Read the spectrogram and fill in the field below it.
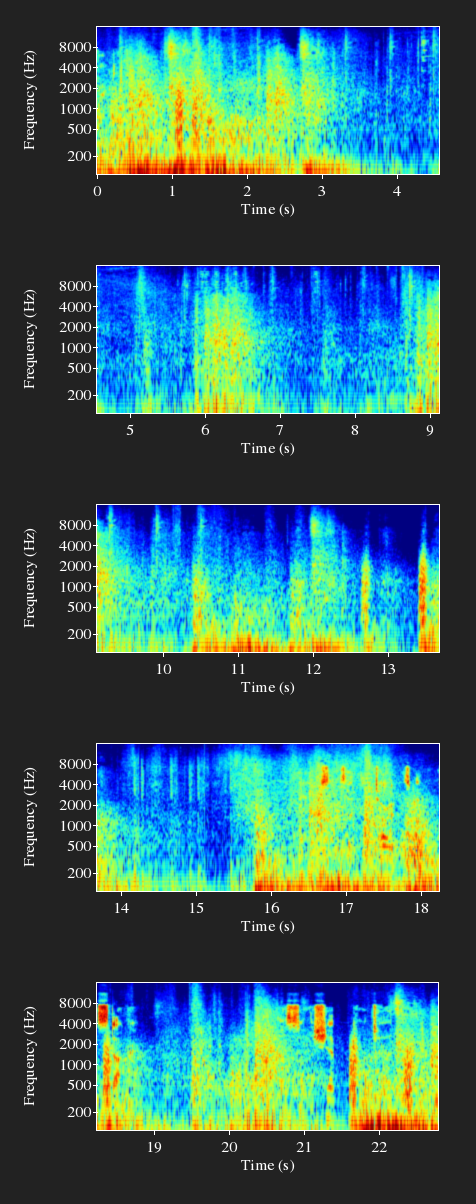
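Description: Missiles and shells striking targets in the vehicle-combat game From the Depths, a dense run of deep, rumbling booms and blasts rolling almost continuously, loud and heavy, with brief lulls between volleys.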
